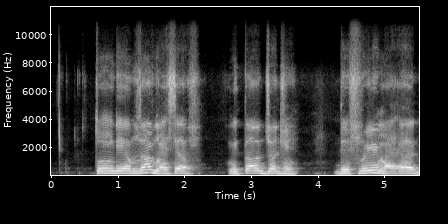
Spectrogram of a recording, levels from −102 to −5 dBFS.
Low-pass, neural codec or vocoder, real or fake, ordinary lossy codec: 10.8 kHz; codec, 44.1 kHz, 2.6 kbps, SNAC; fake; none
